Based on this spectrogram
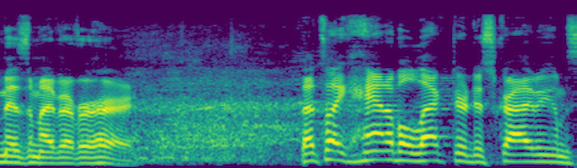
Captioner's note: laughter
